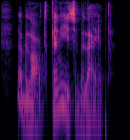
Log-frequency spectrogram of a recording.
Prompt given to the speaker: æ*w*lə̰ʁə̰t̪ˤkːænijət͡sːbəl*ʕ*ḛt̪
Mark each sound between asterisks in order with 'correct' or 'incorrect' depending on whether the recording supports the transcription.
incorrect: b, correct

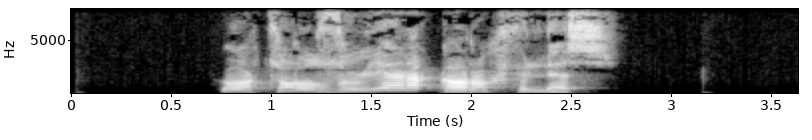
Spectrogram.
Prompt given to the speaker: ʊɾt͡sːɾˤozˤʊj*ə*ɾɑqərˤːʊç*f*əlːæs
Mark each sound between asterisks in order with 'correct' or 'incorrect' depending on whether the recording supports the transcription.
incorrect: a, correct

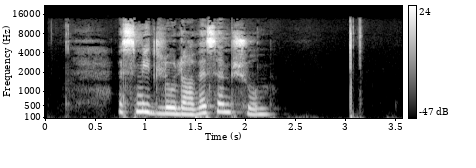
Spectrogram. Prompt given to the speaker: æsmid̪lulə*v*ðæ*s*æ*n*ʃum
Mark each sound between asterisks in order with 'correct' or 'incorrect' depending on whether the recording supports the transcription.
incorrect: ʁ, correct, incorrect: m

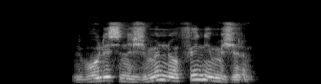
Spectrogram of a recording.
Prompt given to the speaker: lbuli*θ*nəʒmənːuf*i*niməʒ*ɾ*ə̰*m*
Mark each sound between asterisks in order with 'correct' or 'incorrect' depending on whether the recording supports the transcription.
incorrect: s, correct, correct, correct

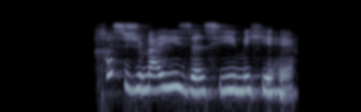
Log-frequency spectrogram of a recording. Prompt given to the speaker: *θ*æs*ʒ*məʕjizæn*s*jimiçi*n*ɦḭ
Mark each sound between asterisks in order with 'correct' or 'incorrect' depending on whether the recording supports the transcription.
incorrect: χ, correct, correct, incorrect: none

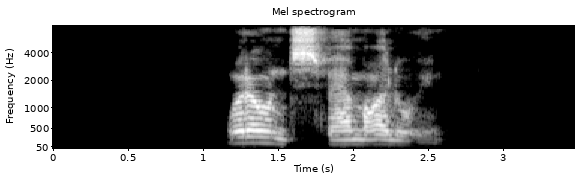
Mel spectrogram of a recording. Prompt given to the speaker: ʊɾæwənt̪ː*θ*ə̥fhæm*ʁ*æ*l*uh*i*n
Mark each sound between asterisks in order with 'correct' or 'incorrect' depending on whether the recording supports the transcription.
incorrect: s, correct, correct, correct

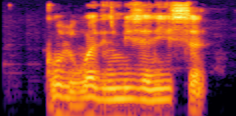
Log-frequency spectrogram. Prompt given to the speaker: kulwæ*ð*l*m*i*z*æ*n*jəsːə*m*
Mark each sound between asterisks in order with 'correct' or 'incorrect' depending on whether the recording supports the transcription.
correct, correct, correct, correct, incorrect: n

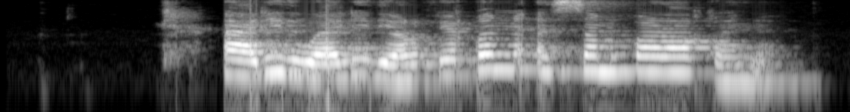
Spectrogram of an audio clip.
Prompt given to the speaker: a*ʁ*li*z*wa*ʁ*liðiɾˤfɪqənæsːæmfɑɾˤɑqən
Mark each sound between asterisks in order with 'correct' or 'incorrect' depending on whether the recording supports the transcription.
incorrect: ʕ, incorrect: ð, incorrect: ʕ

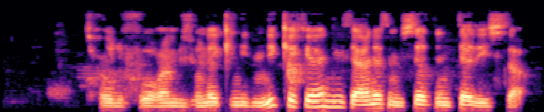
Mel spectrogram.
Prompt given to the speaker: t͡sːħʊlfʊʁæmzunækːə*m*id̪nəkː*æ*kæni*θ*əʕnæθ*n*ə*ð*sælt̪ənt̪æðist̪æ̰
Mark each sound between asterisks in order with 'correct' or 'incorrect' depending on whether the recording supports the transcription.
incorrect: n, correct, correct, incorrect: m, incorrect: none

